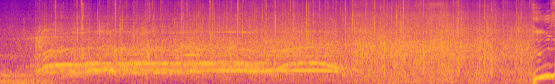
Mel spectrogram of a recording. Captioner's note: audience cheers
